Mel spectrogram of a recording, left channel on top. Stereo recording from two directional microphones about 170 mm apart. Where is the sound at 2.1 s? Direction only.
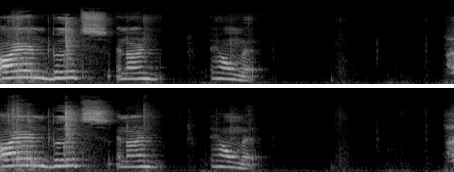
50° left (ahead or behind).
